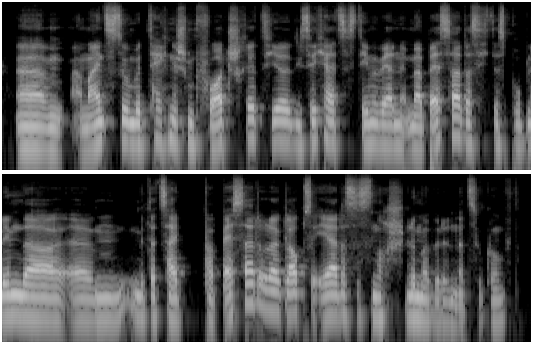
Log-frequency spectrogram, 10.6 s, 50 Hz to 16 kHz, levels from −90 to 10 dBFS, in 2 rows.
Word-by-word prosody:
Ähm, 110 -2 +2 0.2
meinst 110 +6 +3
du 135 - +2
mit 125 0 +1
technischem 130 -2 -3
Fortschritt 130 +4 0
hier, 135 -1 +1
die 120 -1 -6
Sicherheitssysteme 130 -1 -1
werden 120 0 +1
immer 110 -2 0
besser, 155 +6 +3
dass 130 -3 -1
sich 125 - -10
das 120 0 -5
Problem 125 +1 0
da, 115 -2 +2
ähm, 115 +2 -4
mit 120 -1 -6
der 115 - -1
Zeit 110 -2 +2 0.2
verbessert? 185 +11 +1
Oder 145 -2 +1
glaubst 135 0 +1
du - - -5
eher, 125 +1 +3
dass 125 0 -1
es 125 +1 -1
noch 120 0 -4
schlimmer 115 -3 -2
wird 100 - -7
in - - -8
der - - -8
Zukunft? 105 +2 -10
125 Hz, 195 wpm, -24 LUFS, 115-130 Hz, 0.2 s, meinst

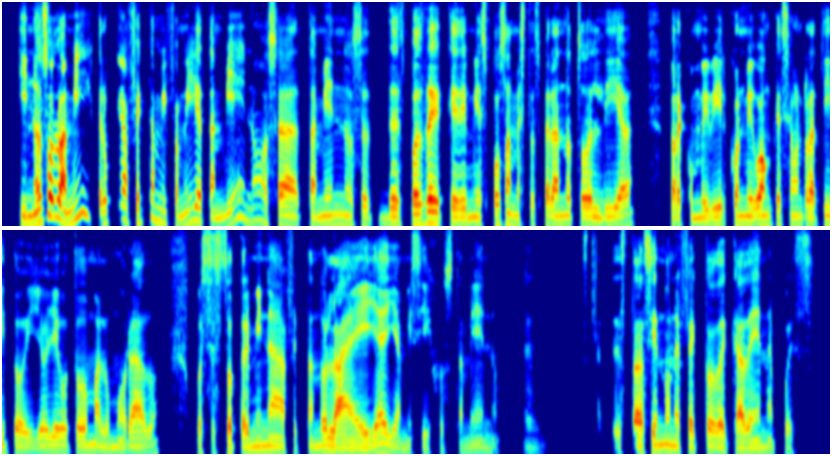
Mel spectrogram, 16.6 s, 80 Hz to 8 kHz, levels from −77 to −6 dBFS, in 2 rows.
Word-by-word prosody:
Y 115 - -1
no 135 +6 +4
solo 225 +4 +10
a - - +8
mí, 250 +3 -1
creo 145 - -2
que 185 - +1
afecta 165 +1 -2
a - - -8
mi 155 -3 -4
familia 140 +7 -1
también, 135 - -4
¿no? 170 +1 -9
O - - -4
sea, 120 -4 +3
también, 115 +3 -3
o 115 - -6
sea, 115 +2 -4
después 115 +4 +1
de 150 -2 +8
que 110 - +2
de 110 0 +1
mi 110 0 -3
esposa 125 +6 0
me 120 - -6
está 115 +3 -5
esperando 115 -1 0
todo 115 0 +1
el 110 -1 -3
día 115 +3 -1 0.3
para - - +3
convivir 105 +2 -2
conmigo 115 0 +1
aunque 115 -1 +2
sea 115 +1 -3
un 115 - -9
ratito, 110 -2 -1
y 95 - -10
yo 105 +2 -5
llego 110 0 -3
todo 110 0 -4
malhumorado, 100 +2 -5 0.3
pues, - - -2
esto - - 0
termina 100 +1 -1
afectándola 100 0 -1
a 90 0 0
ella 95 +7 +1
y 115 -4 -2
a 95 - -5
mis 90 +2 -9
hijos 90 - -10
también, - - -13
¿no? - - -23 0.2
Em, 90 +2 -26 0.4
está - - -17
está 105 - 0
haciendo 110 +2 0
un 110 - -5
efecto 100 -1 -3
de 95 -3 0
cadena, 90 +2 -1
pues. - - -14
110 Hz, 230 wpm, -24 LUFS, 100-120 Hz, 0.4 s, solo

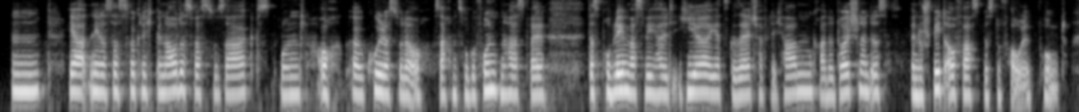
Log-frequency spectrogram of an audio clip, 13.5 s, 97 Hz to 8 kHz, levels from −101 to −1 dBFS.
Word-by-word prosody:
Mhm. 220 0 +3 0.3
Ja, 220 -1 +4
ne, 220 -1 +3
das 210 -1 -1
ist 220 0 -2
wirklich 215 -1 -2
genau 210 +2 +2
das, 230 -1 -1
was 210 0 -3
du 195 - -8
sagst. 195 +2 -4
Und 195 +1 -3
auch, 205 -1 +3
äh, 200 -2 +2
cool, 225 -2 +7
dass 200 -1 +1
du 195 - -2
da 185 - +2
auch 185 - -3
Sachen 190 +1 -3
zu 190 -1 -4
gefunden 205 +1 +2
hast, 195 -1 -4
weil 190 0 0 0.5
das 210 0 +1
Problem, 220 +1 +7
was 205 0 -1
wir 205 -1 +1
halt 195 -1 -2
hier 215 -1 +2
jetzt 200 0 -4
gesellschaftlich 195 +2 -4
haben, 210 +2 0
grade 185 -4 -5
Deutschland 215 +3 +1
ist: 215 0 -3 0.2
Wenn 190 -2 +2
du 185 - 0
spät 235 +6 +4
aufwachst, 195 -1 0
bist 180 +2 -6
du - - -6
faul. - - -3
Punkt. - - -6
205 Hz, 195 wpm, -22 LUFS, 195-215 Hz, 0.5 s, cool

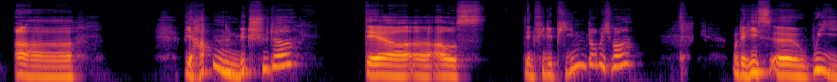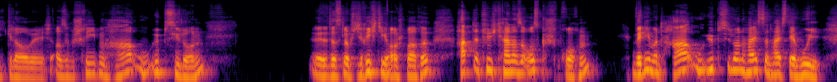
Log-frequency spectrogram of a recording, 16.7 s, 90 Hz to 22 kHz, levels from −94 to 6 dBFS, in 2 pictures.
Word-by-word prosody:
Äh. 130 -3 -1 1.1
Wir - - -1
hatten 255 -7 -3
'nen 170 -4 0
Mitschüler, 245 - -2 0.7
der, 150 -2 +7
äh, 140 -1 +1
aus 135 -1 -2 0.3
den 155 -3 -7
Philippinen, 165 - -7
glaube 285 0 -6
ich, 250 - -10
war. 280 +4 -3 1.0
Und - - -6
der 150 - +1
hieß, 180 +2 0
äh, 150 -5 +6
Hui, 140 +3 -3
glaube 120 -2 -1
ich, 110 - -12
also, 130 - -2
geschrieben 155 +1 -6
H-U-Y. 175 -4 -2 1.1
Äh, 145 -2 +2
das 140 - +3
ist, 140 - +1
glaube 150 -1 +2
ich, - - -8
die - - -1
richtige 180 -1 +2
Aussprache. 140 +7 +1 0.2
Hat 180 +2 +4
natürlich 210 -1 0
keiner 185 -2 +5
so 175 - 0
ausgesprochen. 195 +1 -2 0.3
Wenn 160 0 +6
jemand 185 -6 0
H-U-Y 205 +2 +2
heißt, 195 +1 +3
dann 185 - 0
heißt 160 - +2
der 140 - +6
Hui. 145 -5 +2
160 Hz, 160 wpm, -24 LUFS, 140-195 Hz, 1.1 s, der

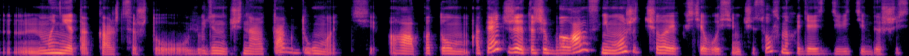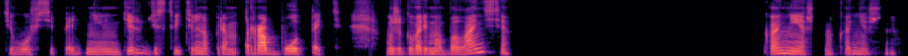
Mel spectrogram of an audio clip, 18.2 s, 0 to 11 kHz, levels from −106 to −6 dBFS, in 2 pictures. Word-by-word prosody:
Мне 175 - +3
так - - -3
кажется, - - -3
что - - -8
люди 165 0 -4
начинают 150 -1 -2
так 235 - 0
думать, 165 +1 -5 0.5
а 155 -3 +3
потом 160 -2 -3
опять 420 +1 +5
же 240 - +8
это 200 -3 +6
же 200 - +4
баланс. 190 - +6
Не 185 - +3
может 245 - +1
человек 175 -5 +2
все - - -1
8 - - -4
часов, 265 +5 -5
находясь 150 -7 -1
с - - -19
9 145 0 -9
до 140 -1 -7
6 140 - -6
в 130 - -12
офисе 135 -1 -6
5 - - -7
дней 140 -1 -5
в - - -5
неделю 160 +8 -2
действительно 155 -2 -5
прям 140 0 -5
работать. 155 -1 +3 0.4
Мы 160 - -1
же 150 - -1
говорим 150 -1 +1
о 140 - -4
балансе. 210 - 0 2.6
Конечно 160 -3 0
конечно. 155 +2 -5
160 Hz, 140 wpm, -39 LUFS, 145-185 Hz, 2.6 s, же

